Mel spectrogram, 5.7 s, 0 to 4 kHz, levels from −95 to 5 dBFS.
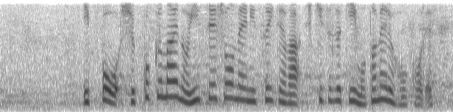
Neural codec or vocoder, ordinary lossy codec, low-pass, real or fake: none; none; 3.6 kHz; real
